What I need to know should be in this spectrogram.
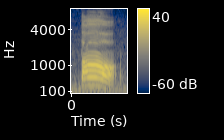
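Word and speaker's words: ط: Kemudian huruf kedua, kita pilih tho. Tho tho tho. Huruf tho. Cara pelafalannya, ujung lidah menempel gusi atas.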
